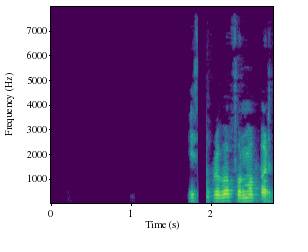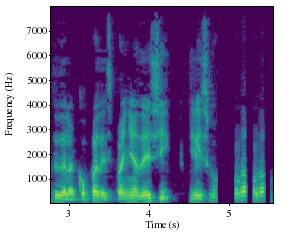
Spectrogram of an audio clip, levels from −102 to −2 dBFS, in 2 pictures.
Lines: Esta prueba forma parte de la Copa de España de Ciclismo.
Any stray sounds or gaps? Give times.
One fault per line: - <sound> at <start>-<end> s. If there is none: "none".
- dropout at 1.8-1.9 s
- laugh at 5.1-5.5 s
